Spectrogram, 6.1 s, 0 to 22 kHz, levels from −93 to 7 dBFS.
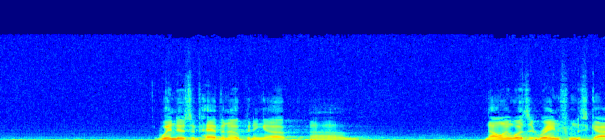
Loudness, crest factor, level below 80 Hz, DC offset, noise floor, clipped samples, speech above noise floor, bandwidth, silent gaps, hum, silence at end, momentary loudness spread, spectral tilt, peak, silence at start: -28 LUFS; 22 dB; -40 dBFS; under 0.1%; -48 dBFS; under 0.1%; 21 dB; 16.5 kHz; none; none; 0 s; 23 LU; -6.5 dB/octave; -8 dBFS; 0.05 s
